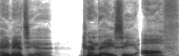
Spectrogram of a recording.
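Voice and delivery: very slow, deliberate drawl, every word stretched. Speakers trading impressions; one does a Reagan impression. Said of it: "That's my impression of".

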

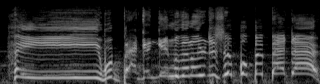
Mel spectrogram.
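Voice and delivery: put-on high voice. Opening the Bullpen Banter segment as host, high-pitched voice. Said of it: "High pitch voice here".

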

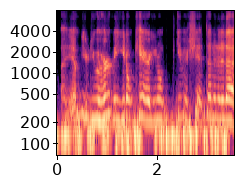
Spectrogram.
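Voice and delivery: high, near-tearful, pleading wail. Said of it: "almost in tears going".

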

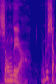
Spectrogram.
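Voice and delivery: put-on Shanghai accent. Quoting a man who speaks with a Shanghai accent, in a Shanghai accent. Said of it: "你要用上海他上海的口音说".

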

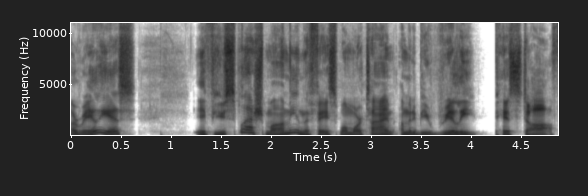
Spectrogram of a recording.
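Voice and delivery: sugary, polite fake-nice tone over annoyance. Retelling a mother warning her splashing child, imitating a nice voice. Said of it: "she uses this nice voice".

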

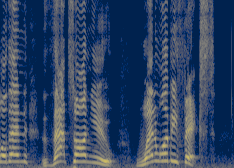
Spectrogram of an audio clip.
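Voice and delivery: high, drawn-out yelling. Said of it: "yelling at this poor guy".

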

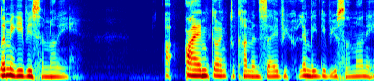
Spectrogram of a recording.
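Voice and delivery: put-on Greek Cypriot-accented voice. Retelling his dad's offer of money when he had nothing: Greek Cypriot accent. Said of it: "in his beautiful Greek Cypriot accent".

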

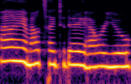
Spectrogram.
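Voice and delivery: high, loud, bright, fake cheery tone.

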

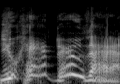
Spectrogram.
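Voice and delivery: very loud, shrill, high, drawn-out yell. Retelling how a woman at a show scolded a photo: imitating a woman yelling loudly. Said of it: "this woman was there started yelling at me".

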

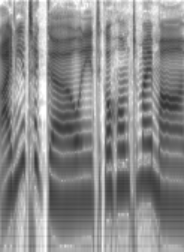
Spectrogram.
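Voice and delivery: normal talking voice

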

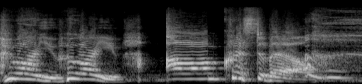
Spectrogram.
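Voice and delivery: put-on terrible, swooping, very high-pitched Southern accent. Mock the performance you find so awful, doing Linda Blair's really bad Southern accent. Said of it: "doing like this really bad Southern accent".

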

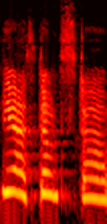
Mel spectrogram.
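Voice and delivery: seductive, come-hither tone. Retelling the scene where Satine misreads a poem, imitating Satine's seductive voice.

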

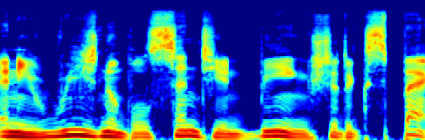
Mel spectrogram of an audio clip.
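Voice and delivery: ordinary delivery

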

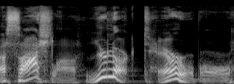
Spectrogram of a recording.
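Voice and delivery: big, swooping, sing-song put-on character voice. Storyteller voices Bumgazzle addressing the Unbrood leader, in Bumgazzle voice. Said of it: "Sorry, I forgot voices".

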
